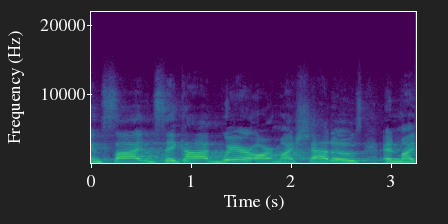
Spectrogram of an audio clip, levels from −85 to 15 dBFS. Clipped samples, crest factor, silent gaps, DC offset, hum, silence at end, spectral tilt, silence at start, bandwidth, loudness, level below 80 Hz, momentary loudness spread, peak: under 0.1%; 14 dB; none; under 0.1%; none; 0 s; -5.5 dB/octave; 0 s; 12 kHz; -17 LUFS; -56 dBFS; 4 LU; -4 dBFS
